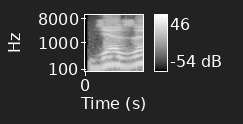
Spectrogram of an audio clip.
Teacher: جزاء مد متصل ہے 5 الف کے برابر کھینچ کر پڑھیں گے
